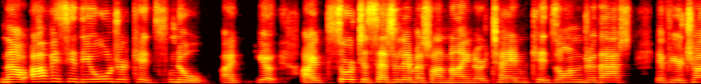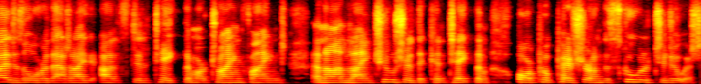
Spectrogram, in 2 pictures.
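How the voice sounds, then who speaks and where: A woman with an Irish accent, medium-pitched, at a moderate pace against a quiet background. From Ireland. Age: 60s. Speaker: dyslexia tutor and curriculum author. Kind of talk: interview. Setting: podcast interview. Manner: halting.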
